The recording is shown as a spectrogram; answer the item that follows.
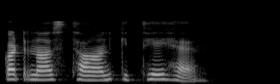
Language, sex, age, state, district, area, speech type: Punjabi, female, 45-60, Punjab, Gurdaspur, urban, read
